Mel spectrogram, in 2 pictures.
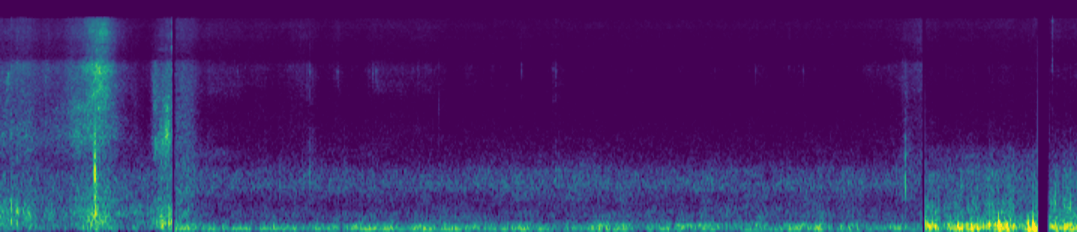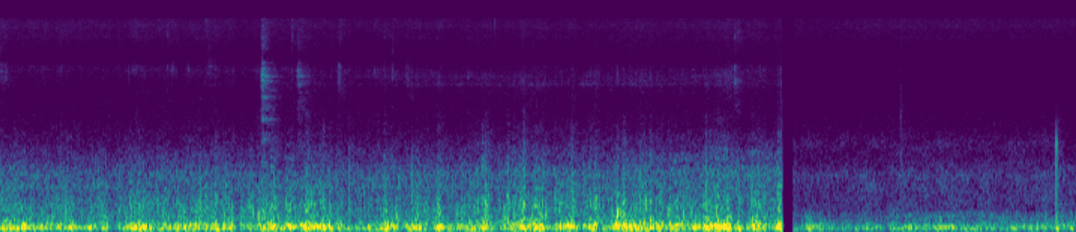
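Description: A few rustles and sharp clicks in the first two seconds. From about nine seconds, a wood fire burning up the chimney of a Kelly kettle: a low, uneven rumble with faint crackles.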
